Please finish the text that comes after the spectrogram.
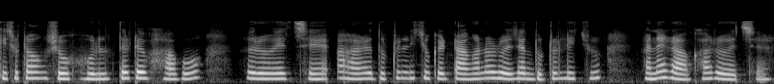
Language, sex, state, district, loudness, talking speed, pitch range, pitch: Bengali, female, Jharkhand, Sahebganj, -16 LUFS, 125 wpm, 255-285 Hz, 265 Hz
